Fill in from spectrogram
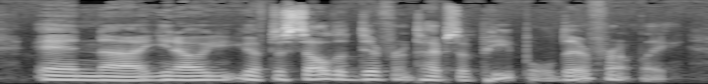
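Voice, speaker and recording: The man's voice has a dark, mellow tone. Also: very clean recording, silent background. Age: 40s. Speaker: pool industry sales rep. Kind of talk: casual interview. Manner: animated.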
